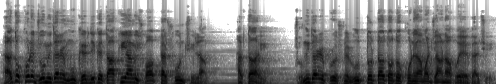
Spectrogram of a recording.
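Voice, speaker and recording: A man's voice: mid-range voice, sing-song, measured pace, darkish tone, soft background music. A man narrating a horror audiobook in a suspenseful, theatrical style. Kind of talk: dramatic scripted narration of horror fiction.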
